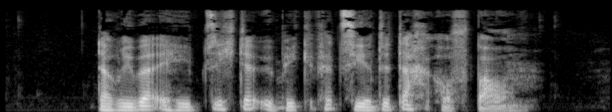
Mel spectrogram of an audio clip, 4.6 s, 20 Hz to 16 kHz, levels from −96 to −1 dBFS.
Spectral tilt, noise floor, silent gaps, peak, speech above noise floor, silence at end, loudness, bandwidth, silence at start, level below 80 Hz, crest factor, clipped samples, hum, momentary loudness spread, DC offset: -4.5 dB/octave; -72 dBFS; none; 0 dBFS; 50 dB; 0.65 s; -23 LUFS; 11.5 kHz; 0.75 s; -44 dBFS; 24 dB; under 0.1%; none; 8 LU; under 0.1%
